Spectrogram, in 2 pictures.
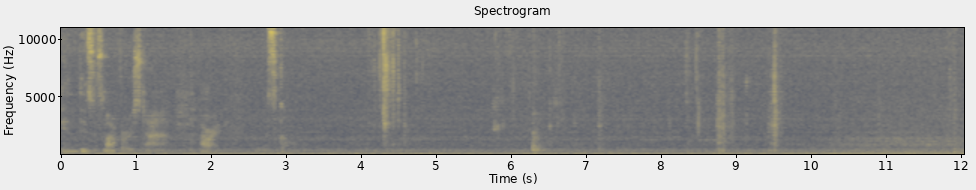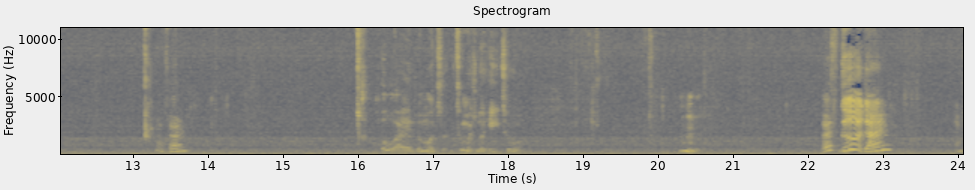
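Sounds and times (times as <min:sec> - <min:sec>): low hum: 0:00.0 - 0:24.0
crunchy chewing: 0:08.3 - 0:09.8, 0:18.7 - 0:21.4.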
